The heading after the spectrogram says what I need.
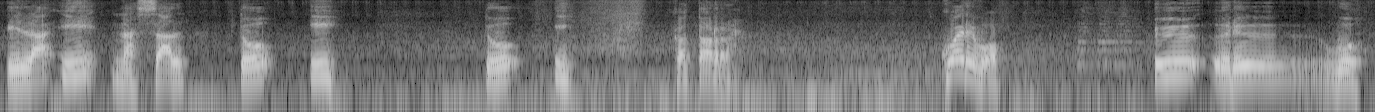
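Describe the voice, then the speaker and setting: A man teaching a language lesson on the radio, saying each word slowly and repeating it twice with pauses. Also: a little high, sing-song, warm tone. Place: radio studio.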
